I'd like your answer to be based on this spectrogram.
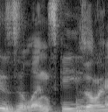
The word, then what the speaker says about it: Zelensky: I say Zelensky.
